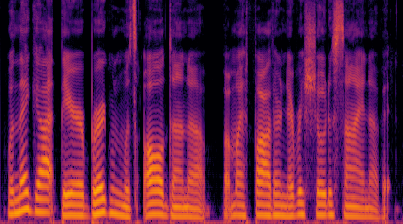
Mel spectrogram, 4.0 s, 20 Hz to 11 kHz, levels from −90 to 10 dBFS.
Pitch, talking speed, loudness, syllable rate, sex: 155 Hz, 270 wpm, -16 LUFS, 6.4 syllables/s, female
